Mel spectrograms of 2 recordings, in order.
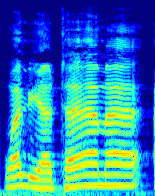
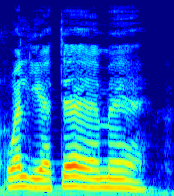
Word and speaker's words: اليتامى: اليتامى ناخد فيها فتح وتقليل لورش. – نعم. – وناخد فيها إمالة لحمزة والكساء وخلف العاشر. – نعم. – والباقون بالفتح. – نسمع نطقها فضيلة الشيخ. – طيب. واليتامى أجل الفتح.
